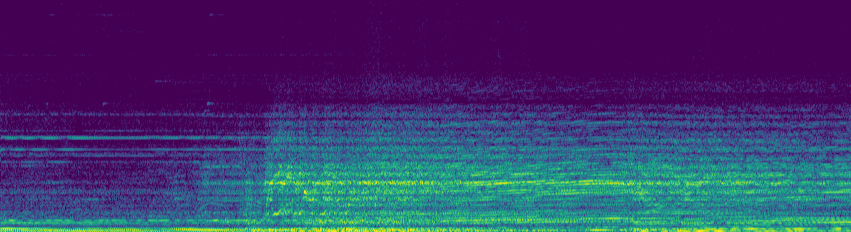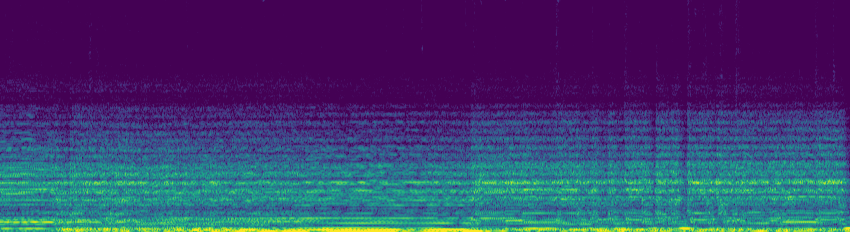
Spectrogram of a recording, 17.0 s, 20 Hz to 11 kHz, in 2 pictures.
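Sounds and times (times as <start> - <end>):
loud electric guitar: 0.0 - 17.0.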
